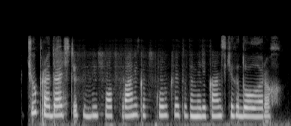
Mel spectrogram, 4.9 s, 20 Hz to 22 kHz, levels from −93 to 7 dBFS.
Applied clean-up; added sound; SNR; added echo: neural mask model DeepFilterNet 3.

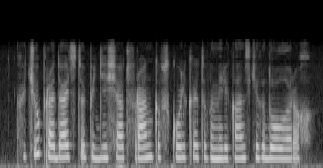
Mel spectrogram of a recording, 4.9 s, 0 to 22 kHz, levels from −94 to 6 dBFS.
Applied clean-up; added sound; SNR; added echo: none; none; none; none.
